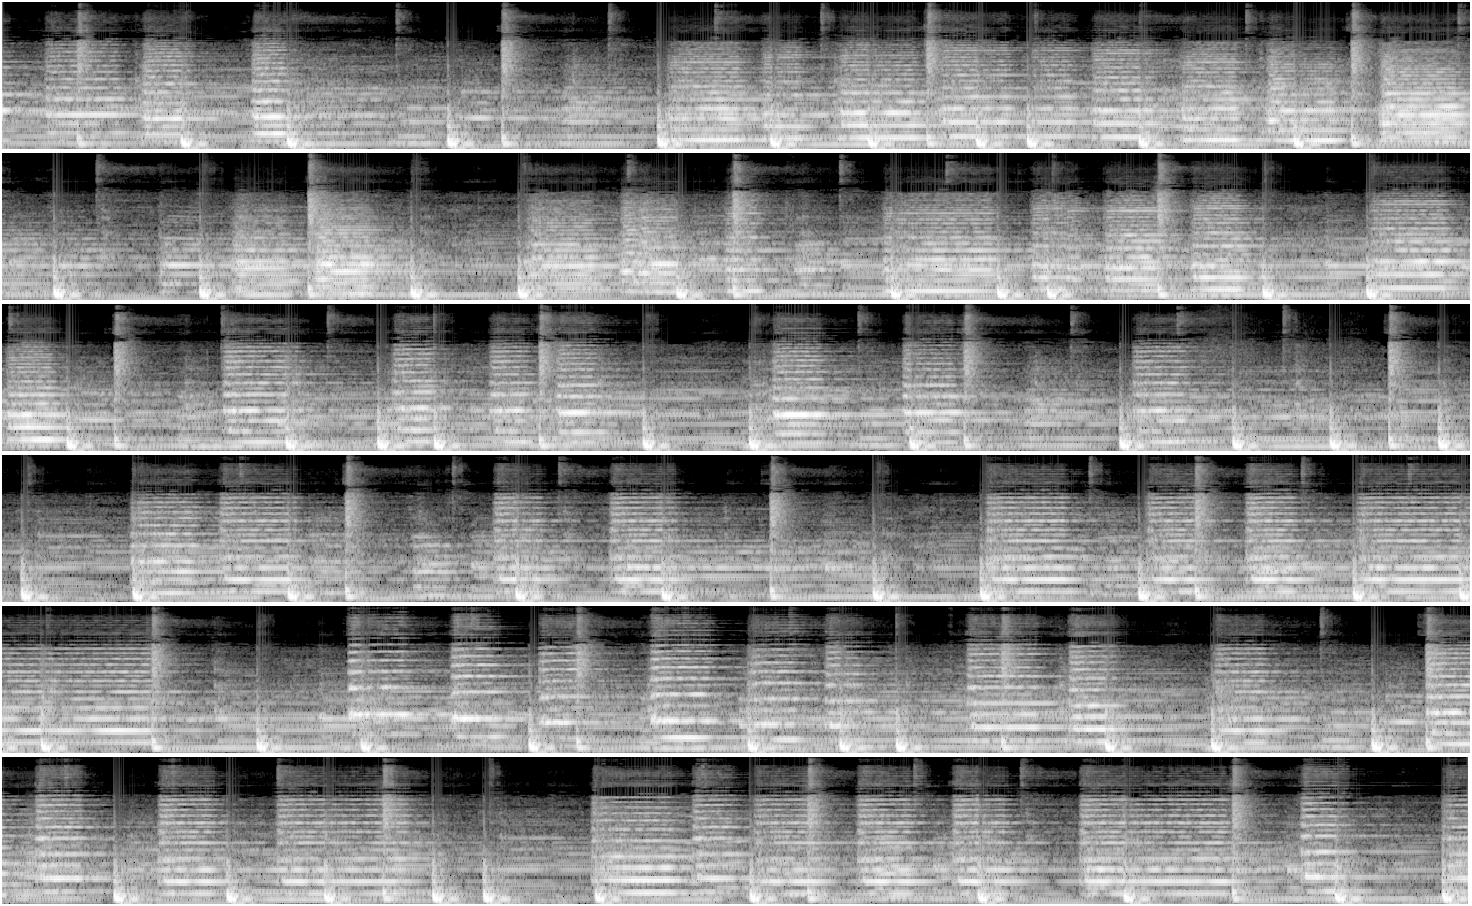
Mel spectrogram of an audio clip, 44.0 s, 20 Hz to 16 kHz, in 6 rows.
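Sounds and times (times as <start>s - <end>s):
percussive beat with keyboard notes: 0.0s - 44.0s.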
